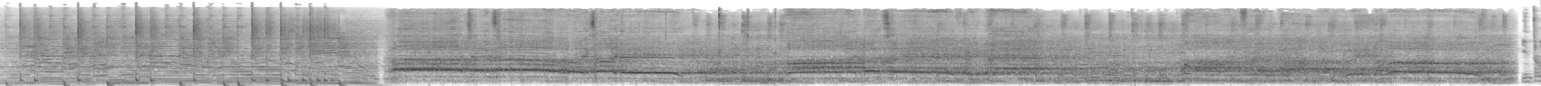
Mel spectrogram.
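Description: A brief stretch of instrumental music cuts off, then a huge crowd of football fans sings their club anthem in unison, a slow rising-and-falling melody carried loudly over roaring stadium noise.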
